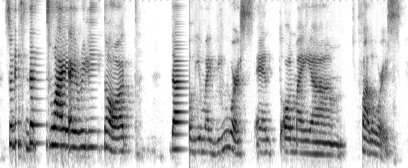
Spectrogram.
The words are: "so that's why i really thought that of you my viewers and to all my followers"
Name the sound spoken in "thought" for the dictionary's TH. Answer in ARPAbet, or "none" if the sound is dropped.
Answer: T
